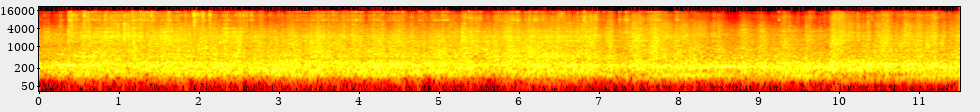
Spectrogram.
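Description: A San Francisco cable car running on its rails: a steady rumble with frequent rattling clicks.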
